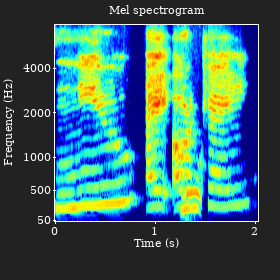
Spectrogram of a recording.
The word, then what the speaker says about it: Newark: there's another place yeah it sounds like New York but it's not New York it's new a-r-k Newark Newark I mean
